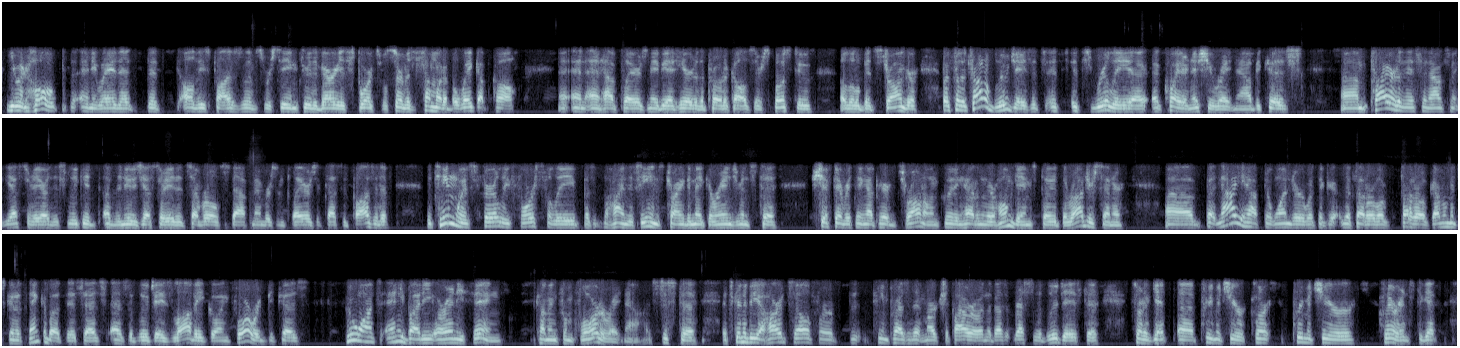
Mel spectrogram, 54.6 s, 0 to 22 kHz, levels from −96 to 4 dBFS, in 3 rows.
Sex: male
